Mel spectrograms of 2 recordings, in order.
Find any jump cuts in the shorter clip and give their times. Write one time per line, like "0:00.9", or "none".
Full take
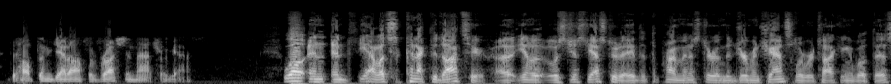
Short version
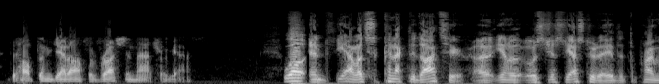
0:03.1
